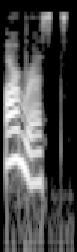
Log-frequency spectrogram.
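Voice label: "armrests", British English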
